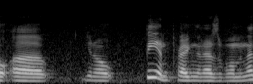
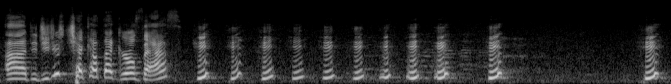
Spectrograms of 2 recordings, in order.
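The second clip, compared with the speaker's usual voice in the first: higher, rapid-fire questioning hums; lightly mimicked suspicious wife; 6 semitones higher than usual. Wife catches husband looking at a girl, mock suspicious. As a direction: pester him with short, insistent hums. Wife quizzing him at the store.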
